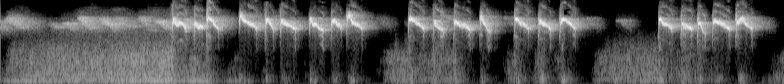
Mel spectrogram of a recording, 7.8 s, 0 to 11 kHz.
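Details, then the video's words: White-eye in a cage performing 'buka sing' on 18 May 2022, after regular deworming and supplements: soft warbled notes lead into energetic groups of sharp, high, falling chirps separated by short silences. "Mata Puteh Kitaro buka sing"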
